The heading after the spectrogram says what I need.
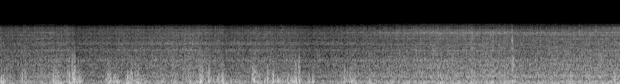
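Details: BMW 325 M54 every-morning cold start: uneven idle with stumbles and knocks for three seconds then steadier, misfire codes on cylinders 3 and 5, sometimes 4; CCV, plugs, coils, fuel filter replaced, injectors cleaned; stops when warm.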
